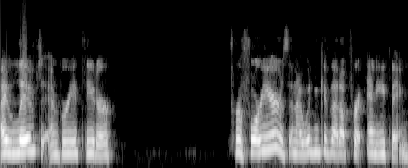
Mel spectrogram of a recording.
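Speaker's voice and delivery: choked-up, emotional voice catching. An interview guest answers the host, choked up. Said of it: "I'm getting choked up".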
